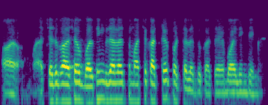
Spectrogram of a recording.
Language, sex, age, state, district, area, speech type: Goan Konkani, male, 18-30, Goa, Murmgao, urban, conversation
